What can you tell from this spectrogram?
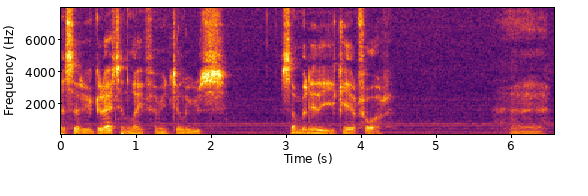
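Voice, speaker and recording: A man with a Scottish accent speaks at a fairly slow pace in a very deep, low pitch, leaving long, frequent pauses. Audible room echo and noticeable background noise surround his voice. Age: 60s. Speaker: person living with MS, former nurse. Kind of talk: documentary interview.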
